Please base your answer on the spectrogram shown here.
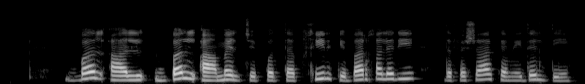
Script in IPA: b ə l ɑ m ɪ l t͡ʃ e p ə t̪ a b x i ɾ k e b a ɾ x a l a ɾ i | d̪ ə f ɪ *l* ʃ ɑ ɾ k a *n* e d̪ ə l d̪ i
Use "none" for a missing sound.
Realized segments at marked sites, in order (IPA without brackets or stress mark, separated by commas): none, m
